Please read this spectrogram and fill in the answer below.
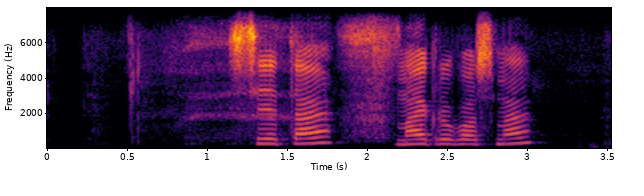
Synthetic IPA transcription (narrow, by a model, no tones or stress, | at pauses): set̪amajkrobʌsma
